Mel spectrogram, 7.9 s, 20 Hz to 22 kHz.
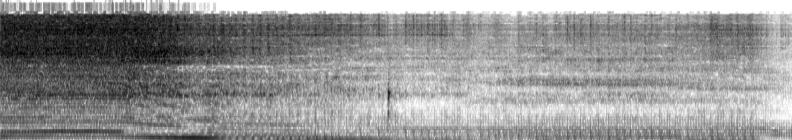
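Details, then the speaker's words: Thunder Bay Y43 two-stroke post hole digger, complaint won't start, fired after a little throttle: high buzzing rev falls back to a crisp, steady idle with no stumbling or misses; running normally. "Sounds like a powerful machine."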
